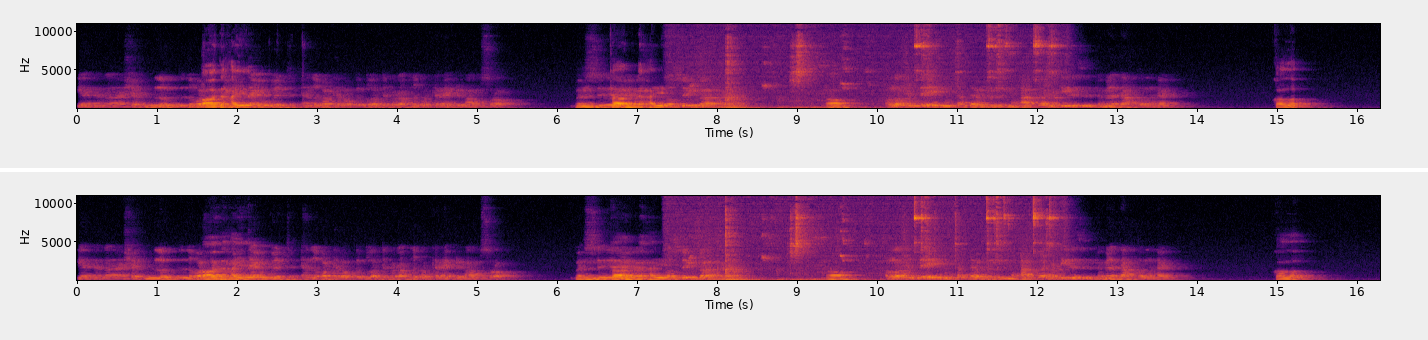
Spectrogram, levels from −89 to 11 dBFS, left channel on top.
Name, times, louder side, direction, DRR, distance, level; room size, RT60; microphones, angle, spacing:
voice 1, 0.0-5.4 6.2-8.4 10.1-13.7, equal, 20° right, -7 dB, 2.9 m, -27 dB
voice 2, 1.5-2.2 6.2-7.4 9.4-9.6 15.0-15.2, left 3 dB, 70° left, 5 dB, 0.7 m, -20 dB
sound 1, 7.3-12.4, right 3 dB, 50° right, 2.7 m, -28 dB
9.2 x 6.6 x 3.2 m, 0.86 s
head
